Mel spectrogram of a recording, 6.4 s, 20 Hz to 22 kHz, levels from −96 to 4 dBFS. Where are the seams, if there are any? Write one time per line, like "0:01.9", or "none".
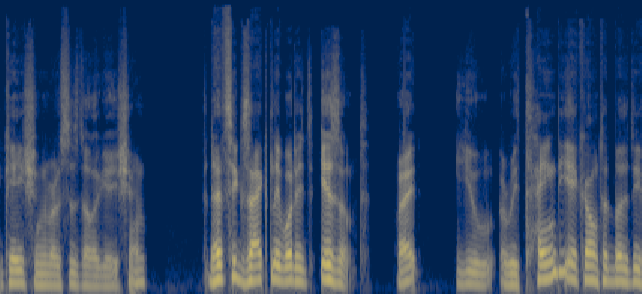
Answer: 0:02.0
0:04.4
